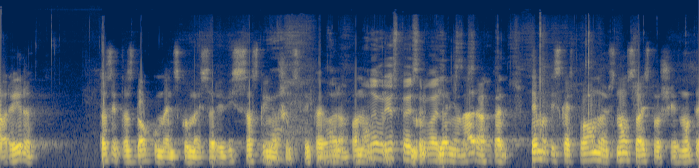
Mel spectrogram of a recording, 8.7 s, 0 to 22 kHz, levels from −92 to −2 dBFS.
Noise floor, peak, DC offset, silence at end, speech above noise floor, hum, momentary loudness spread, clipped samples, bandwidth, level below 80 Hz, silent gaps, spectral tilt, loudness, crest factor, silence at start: -54 dBFS; 0 dBFS; under 0.1%; 0 s; 40 dB; none; 5 LU; under 0.1%; 13 kHz; -60 dBFS; none; -6.5 dB/octave; -15 LUFS; 14 dB; 0 s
